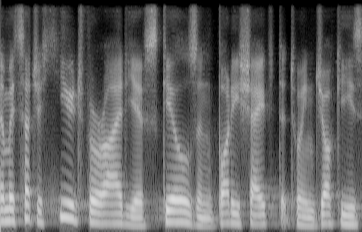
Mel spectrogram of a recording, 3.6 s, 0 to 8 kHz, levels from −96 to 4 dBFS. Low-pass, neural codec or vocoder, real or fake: 7.2 kHz; codec, 24 kHz, 0.9 kbps, WavTokenizer, large speech release; fake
